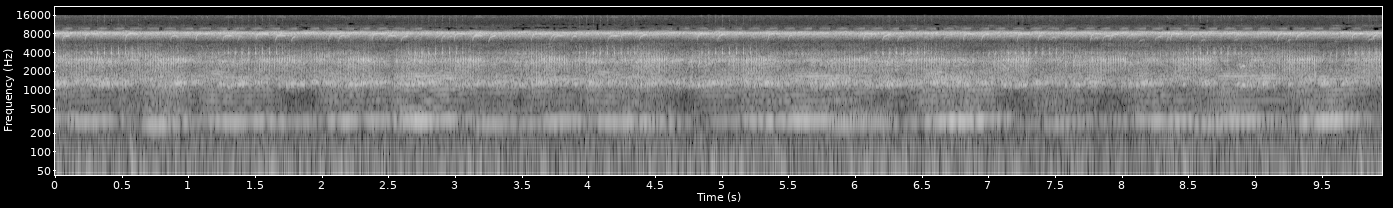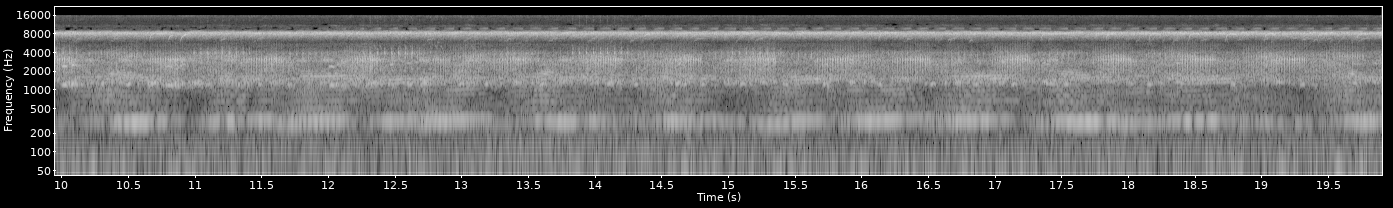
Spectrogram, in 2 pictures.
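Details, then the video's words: Chorus of frogs said to be calling for rain: dense overlapping croaks in rapid pulsed bursts, repeated steadily throughout, over a constant high-pitched insect whine. "Listen to the Sound of Frogs Calling For Rain 🌧️🐸 เสียงกบเรียกฝนตก"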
